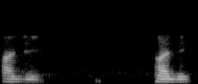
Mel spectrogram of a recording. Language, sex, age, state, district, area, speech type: Punjabi, male, 18-30, Punjab, Kapurthala, urban, conversation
